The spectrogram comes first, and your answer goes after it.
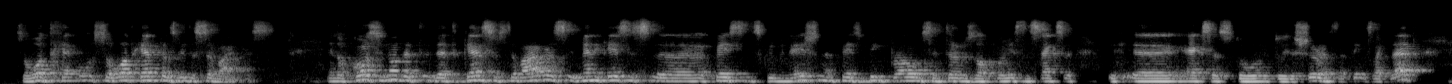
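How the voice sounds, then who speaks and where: Audible room echo surrounds speech at a moderate pace with ordinary pitch variation. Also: man, fairly high pitch for a man. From Croatia. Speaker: politician. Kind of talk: welcome address. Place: office. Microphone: webcam.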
